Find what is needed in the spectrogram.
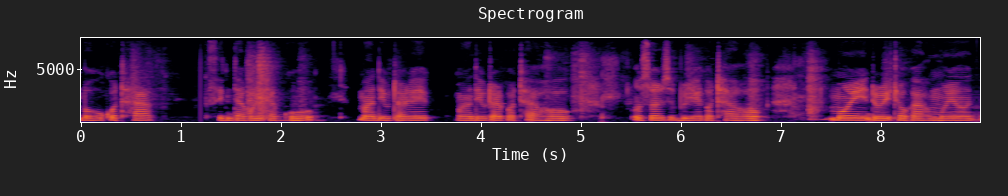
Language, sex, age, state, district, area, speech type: Assamese, female, 18-30, Assam, Dibrugarh, urban, spontaneous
